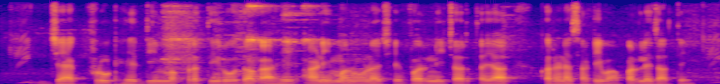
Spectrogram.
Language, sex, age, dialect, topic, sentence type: Marathi, male, 25-30, Varhadi, agriculture, statement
